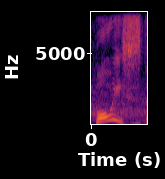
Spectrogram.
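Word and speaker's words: Buist: Tristan Boyist, I think we'll pronounce that. B U I S T.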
